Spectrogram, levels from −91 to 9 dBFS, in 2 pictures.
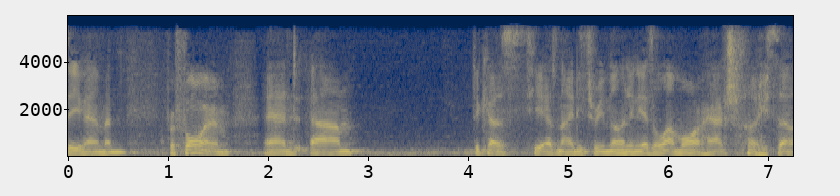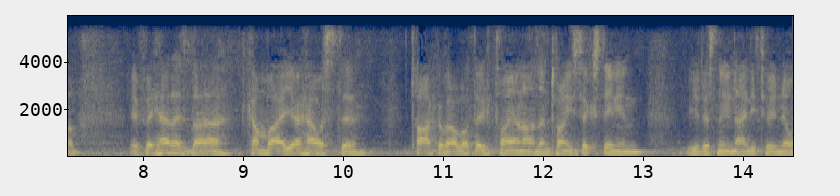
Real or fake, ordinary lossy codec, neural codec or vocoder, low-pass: fake; AAC, 32 kbps; codec, 24 kHz, 0.9 kbps, WavTokenizer, medium speech release version 1; 5.4 kHz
